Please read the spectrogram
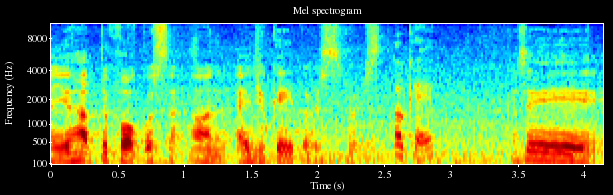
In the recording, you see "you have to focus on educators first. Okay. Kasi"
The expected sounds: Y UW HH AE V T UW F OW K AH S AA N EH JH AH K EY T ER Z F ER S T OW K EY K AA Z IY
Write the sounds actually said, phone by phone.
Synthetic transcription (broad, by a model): Y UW HH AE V T UW F OW K AH S AA N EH JH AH K EY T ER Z F ER S T OW K EY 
